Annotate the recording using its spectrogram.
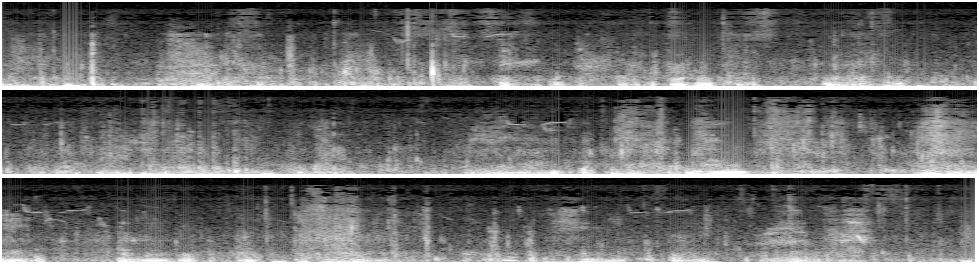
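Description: Lions tear and chew at a carcass, growling low.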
